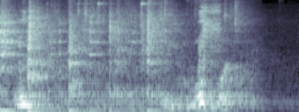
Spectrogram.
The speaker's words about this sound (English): Yeah, and this nigga chopping up ice on it. I just said that. Yeah, we can hear that.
